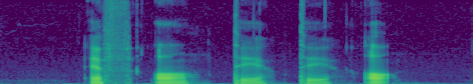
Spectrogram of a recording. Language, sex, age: Swedish, male, 25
